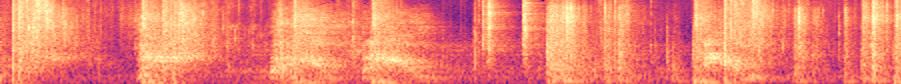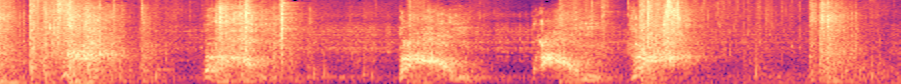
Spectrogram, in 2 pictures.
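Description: Gunshots fire again and again, each ringing off in an echoing hall.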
